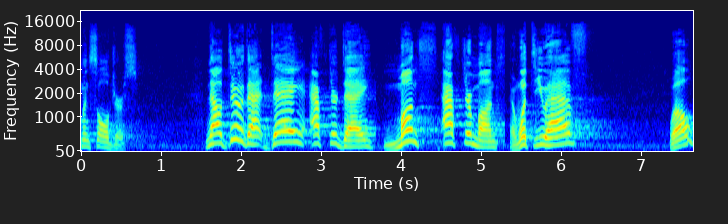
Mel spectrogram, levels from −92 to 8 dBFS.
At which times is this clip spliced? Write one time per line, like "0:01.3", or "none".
0:03.7
0:05.3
